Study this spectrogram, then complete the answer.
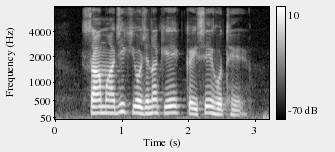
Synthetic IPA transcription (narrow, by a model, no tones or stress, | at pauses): saːmaːd͡ʒɪkjoːd͡ʒnakekɐɪseɦoːt̪ʰeː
